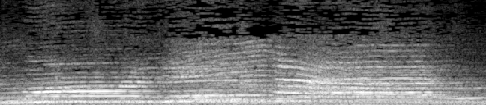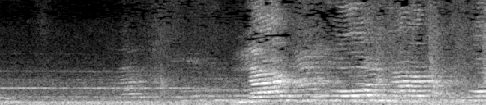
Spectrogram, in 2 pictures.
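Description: Young children's voices singing or calling together in unison: a long drawn-out call over the first three seconds that rises and falls in pitch, then another beginning about five seconds in.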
